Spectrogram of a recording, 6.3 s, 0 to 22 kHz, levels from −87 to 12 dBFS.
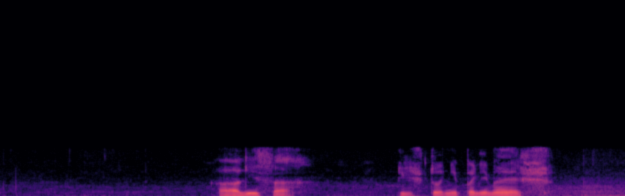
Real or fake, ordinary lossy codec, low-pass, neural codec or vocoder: fake; none; 5.4 kHz; codec, 16 kHz in and 24 kHz out, 2.2 kbps, FireRedTTS-2 codec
